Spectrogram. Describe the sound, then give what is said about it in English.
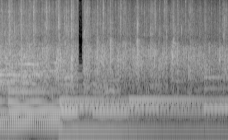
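A crowd applauds the guest services team who served that day, steadily and loudly, a dense wash of clapping over sustained organ or keyboard chords that shift pitch midway, with no voices standing out. “You're clapping because their faith brought you the miracle that you're about to receive.”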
